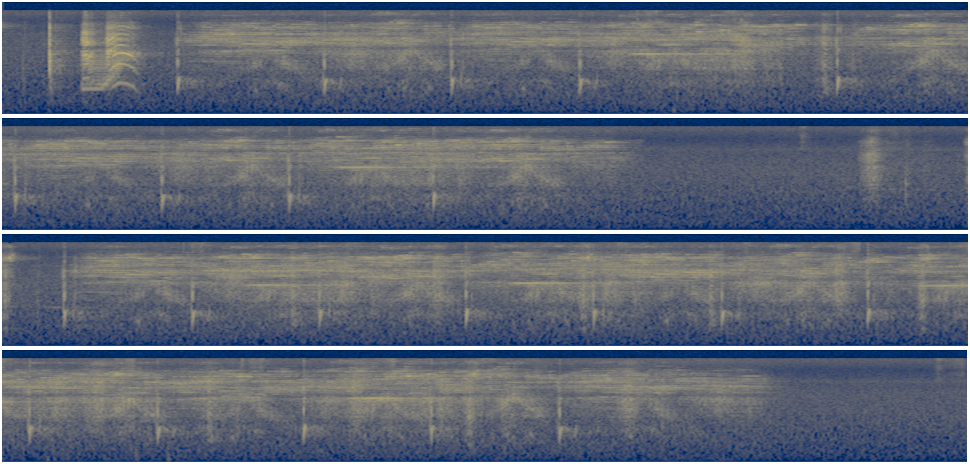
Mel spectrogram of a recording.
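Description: Game music plays with a bright, bouncy beat.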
